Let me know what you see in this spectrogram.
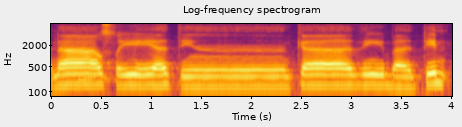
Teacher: نون کو بالکل واضح کرنا ہے اور بالکل نہیں کھینچنا. جیسے چھوٹا سا نون بولنا ہے.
